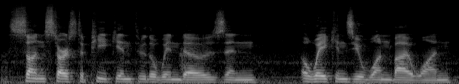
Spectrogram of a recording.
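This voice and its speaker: A man improvising descriptive narration as the game master of a tabletop game, in a halting way. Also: on the low side, fairly even intonation, a little hiss or hum.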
